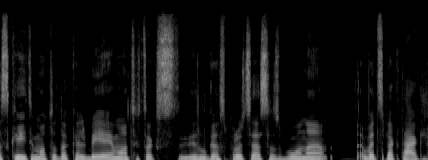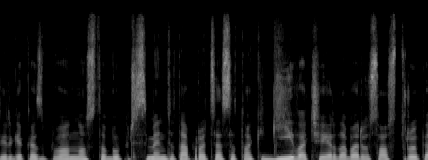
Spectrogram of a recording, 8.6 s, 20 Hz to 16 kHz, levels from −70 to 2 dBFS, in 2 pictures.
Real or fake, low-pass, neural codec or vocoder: fake; 14.4 kHz; vocoder, 44.1 kHz, 128 mel bands every 256 samples, BigVGAN v2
